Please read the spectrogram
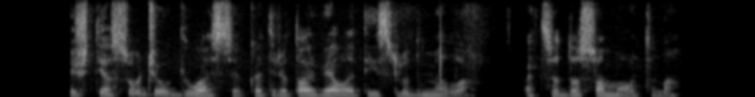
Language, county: Lithuanian, Kaunas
